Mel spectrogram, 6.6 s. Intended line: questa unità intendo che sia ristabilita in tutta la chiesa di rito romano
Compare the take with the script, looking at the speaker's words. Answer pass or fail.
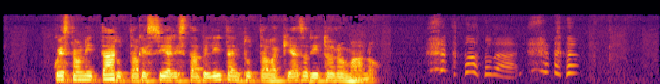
fail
